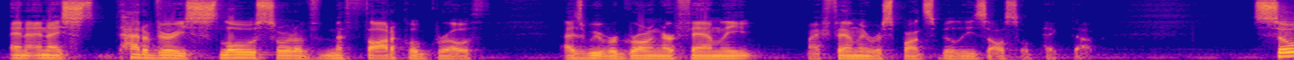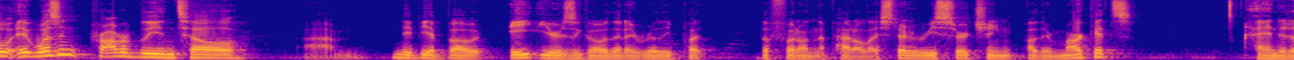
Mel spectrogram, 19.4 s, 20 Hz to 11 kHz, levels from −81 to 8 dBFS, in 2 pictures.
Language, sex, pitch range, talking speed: English, male, 90-115 Hz, 155 wpm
